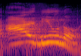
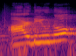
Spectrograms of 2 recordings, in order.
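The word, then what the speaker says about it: Arduino: যে আরডুনোর কি কি ভেরিয়েশন বাজারে আছে বা আরডিউনো প্রোনাউনসিয়েশনটা একটু ইয়া করেন আরডিউনো ঠিক আছে আর ইউনো আরডিউনো উনো আরডিউনো উনো এই জিনিসটা লাগে কারণ প্রজেক্ট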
